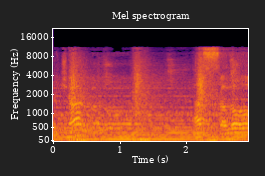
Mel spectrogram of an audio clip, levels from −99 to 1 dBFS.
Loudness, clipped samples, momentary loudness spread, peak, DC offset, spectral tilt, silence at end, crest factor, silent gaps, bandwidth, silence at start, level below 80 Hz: -18 LUFS; under 0.1%; 8 LU; -2 dBFS; under 0.1%; -3.5 dB/octave; 0 s; 16 dB; none; 11.5 kHz; 0 s; -28 dBFS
